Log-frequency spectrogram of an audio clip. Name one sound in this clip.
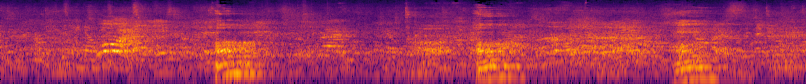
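A young man sings into a microphone.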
